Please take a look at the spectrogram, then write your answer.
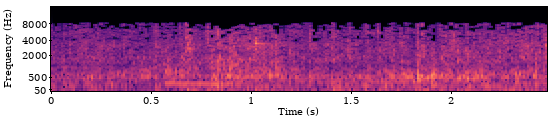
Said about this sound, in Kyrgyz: Ушундай качайт этип ичебиз сууну. Мурун арыктан колдончубуз да, азыр ушул качалка менен колдонобуз.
